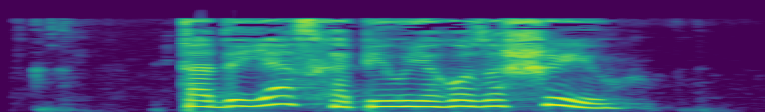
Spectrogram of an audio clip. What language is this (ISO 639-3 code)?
bel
